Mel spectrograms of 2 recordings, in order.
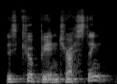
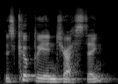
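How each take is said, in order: First: Hushed snooker commentator voice; snooker commentary. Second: Said in the usual way. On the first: Acted. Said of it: "I've started talking like I'm a snooker commentator now".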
